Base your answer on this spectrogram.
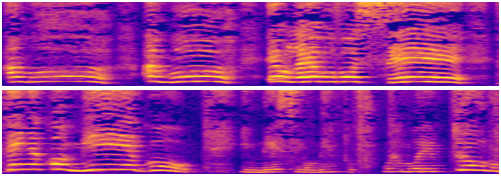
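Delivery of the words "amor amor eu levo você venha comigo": high, slow welcoming call; calling out to him. Acted. Someone in a small boat calls Love aboard, high slow call. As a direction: call across the water, drawn out. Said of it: "alguém lá de dentro desse barquinho acenando".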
